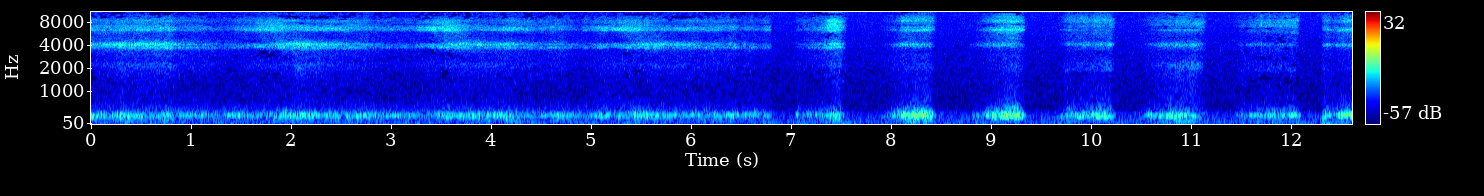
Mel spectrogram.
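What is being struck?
Nothing is struck.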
